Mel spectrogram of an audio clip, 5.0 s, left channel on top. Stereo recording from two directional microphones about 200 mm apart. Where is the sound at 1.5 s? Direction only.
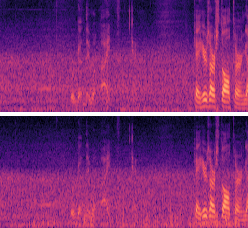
55° left (ahead or behind).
